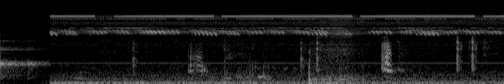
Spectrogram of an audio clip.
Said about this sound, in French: Une fois n'est pas coutume sur Radio Grenouille, vous entendez quelques grenouilles. Oui, nous ne le faisons pas souvent, mais parfois il faut les entendre car elles sont nombreuses, ces grenouilles.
